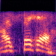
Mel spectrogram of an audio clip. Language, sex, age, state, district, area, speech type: Bengali, male, 30-45, West Bengal, Uttar Dinajpur, urban, conversation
